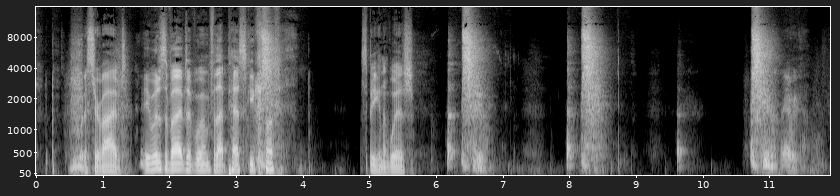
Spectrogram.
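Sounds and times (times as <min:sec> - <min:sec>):
speech: 0:00.6 - 0:03.8, 0:04.9 - 0:06.8, 0:11.2 - 0:11.6
person sneezing: 0:06.2 - 0:07.0, 0:08.0 - 0:08.7, 0:10.7 - 0:11.2.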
